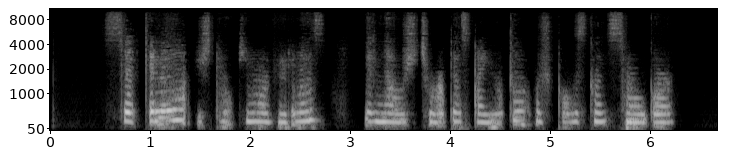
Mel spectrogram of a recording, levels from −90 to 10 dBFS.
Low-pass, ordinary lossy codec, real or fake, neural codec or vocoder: 9.9 kHz; AAC, 48 kbps; fake; codec, 44.1 kHz, 0.9 kbps, DAC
